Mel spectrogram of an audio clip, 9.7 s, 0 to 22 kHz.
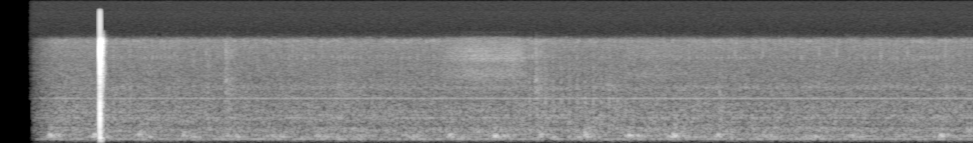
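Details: Baby girl's fetal heart tones on Doppler: faint, rapid, regular pulsing at about 134 beats a minute.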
